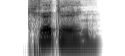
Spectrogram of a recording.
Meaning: to quibble, cavil, nitpick
- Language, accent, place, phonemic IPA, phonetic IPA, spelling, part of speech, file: German, Germany, Berlin, /ˈkrɪtəln/, [ˈkʁɪtl̩n], kritteln, verb, De-kritteln.ogg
